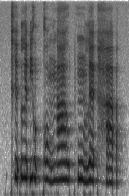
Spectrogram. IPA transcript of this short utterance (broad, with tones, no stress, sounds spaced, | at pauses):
kʰ ɪ˦ ʔ l ɪ˦ ʔ j ʊ˦ ʔ ɡ ɔ˦˨ ŋ a˦ ʊ̯ pʰ ũ˦˨ l ɛ˦ ʔ h ä˦ ʔ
